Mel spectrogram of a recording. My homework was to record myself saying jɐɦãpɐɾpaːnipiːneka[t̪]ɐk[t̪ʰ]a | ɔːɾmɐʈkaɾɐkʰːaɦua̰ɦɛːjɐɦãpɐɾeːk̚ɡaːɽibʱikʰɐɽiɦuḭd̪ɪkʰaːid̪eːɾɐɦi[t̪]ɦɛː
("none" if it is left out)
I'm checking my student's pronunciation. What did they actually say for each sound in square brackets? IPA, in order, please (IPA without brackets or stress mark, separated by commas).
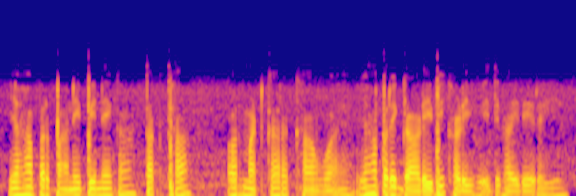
t̪, t̪ʰ, none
